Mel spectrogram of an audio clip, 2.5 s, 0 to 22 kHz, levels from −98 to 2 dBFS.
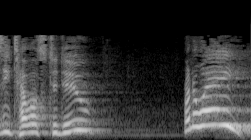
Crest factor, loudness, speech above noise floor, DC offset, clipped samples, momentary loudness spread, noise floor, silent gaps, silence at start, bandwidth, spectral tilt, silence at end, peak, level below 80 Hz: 16 dB; -23 LUFS; 42 dB; under 0.1%; under 0.1%; 11 LU; -64 dBFS; none; 0 s; 8 kHz; -5 dB/octave; 0 s; -8 dBFS; -76 dBFS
